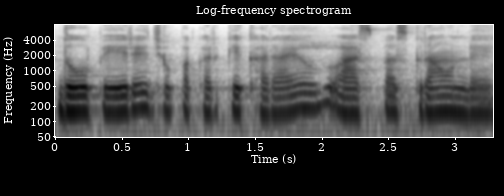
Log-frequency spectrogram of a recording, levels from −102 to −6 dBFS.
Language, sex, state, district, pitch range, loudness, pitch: Hindi, female, Chandigarh, Chandigarh, 150-160 Hz, -20 LUFS, 155 Hz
